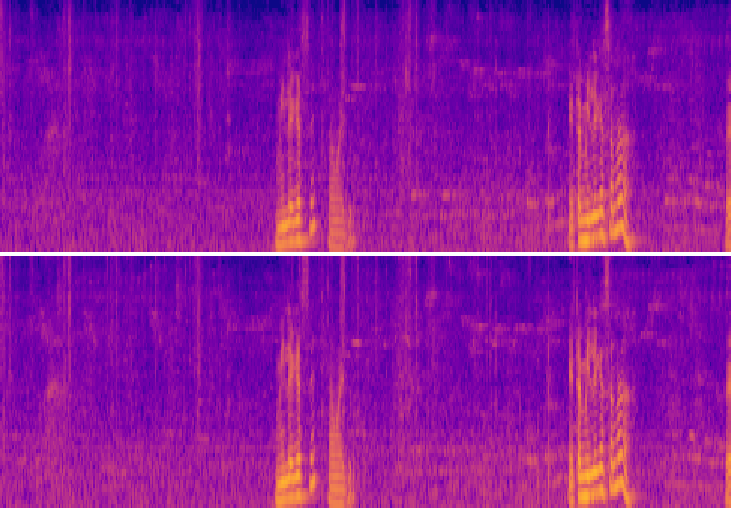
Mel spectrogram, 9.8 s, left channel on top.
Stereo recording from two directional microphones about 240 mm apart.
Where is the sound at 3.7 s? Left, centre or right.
Centre.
